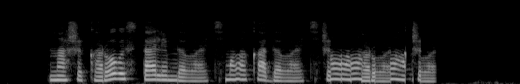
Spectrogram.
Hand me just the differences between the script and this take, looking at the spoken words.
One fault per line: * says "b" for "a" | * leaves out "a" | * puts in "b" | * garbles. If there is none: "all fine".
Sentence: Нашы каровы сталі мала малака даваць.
* says "даваць" for "мала"
* garbles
